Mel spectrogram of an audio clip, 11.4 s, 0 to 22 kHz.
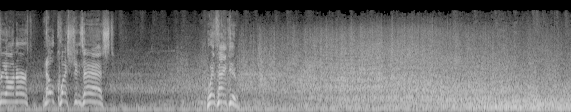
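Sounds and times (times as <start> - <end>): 
speech: 0.3 - 2.5, 4.1 - 5.3
B-2 stealth bomber roaring over a college football game at the Rose Bowl: 3.4 - 11.4.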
